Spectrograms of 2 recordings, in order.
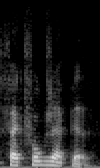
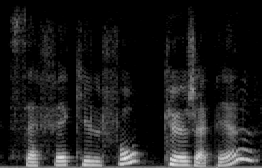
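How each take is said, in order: First: The phrase is squeezed into short clipped syllables. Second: Every syllable of the phrase is said fully.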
